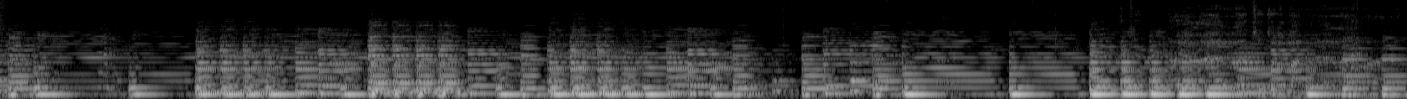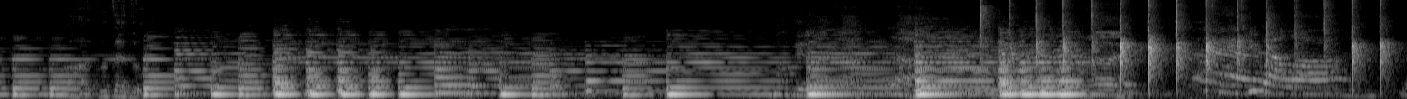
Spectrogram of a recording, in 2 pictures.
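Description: A child playing a simple tune on an upright piano, one low note struck over and over beneath the melody. Near the end, hand claps and voices join in.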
